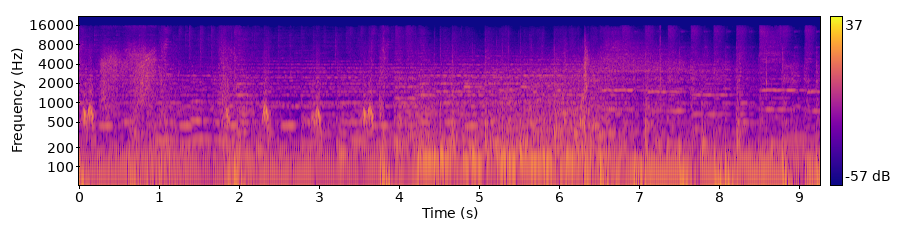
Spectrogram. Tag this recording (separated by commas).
Music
